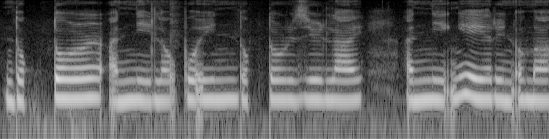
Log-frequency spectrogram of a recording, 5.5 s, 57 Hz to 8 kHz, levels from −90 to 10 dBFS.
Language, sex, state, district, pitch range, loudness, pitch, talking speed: Mizo, female, Mizoram, Aizawl, 225-235 Hz, -16 LUFS, 230 Hz, 140 wpm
